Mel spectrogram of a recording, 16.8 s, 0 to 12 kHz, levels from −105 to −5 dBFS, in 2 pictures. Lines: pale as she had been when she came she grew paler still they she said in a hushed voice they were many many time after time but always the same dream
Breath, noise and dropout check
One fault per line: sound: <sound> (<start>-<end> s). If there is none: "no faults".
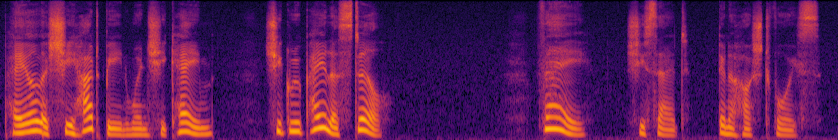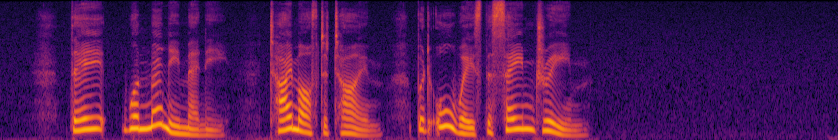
no faults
